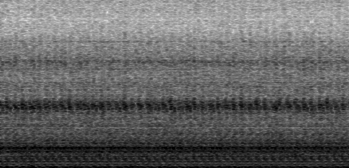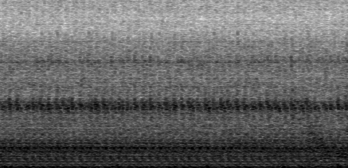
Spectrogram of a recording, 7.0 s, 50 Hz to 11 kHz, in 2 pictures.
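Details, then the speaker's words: Rebuilt Detroit Diesel 6V92TA two-stroke in a Wanderlodge bus, after sitting a long while, at idle: fast, even running about 400 RPM too high, well above the roughly 600 RPM target. Idle speed is set too high, before adjustment. "the idle is way too high on it so we're going to figure out what's going on with the idle on it I it's like 400 RPM too high"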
